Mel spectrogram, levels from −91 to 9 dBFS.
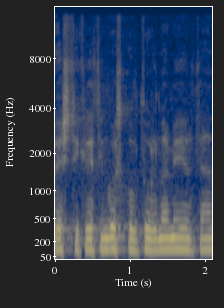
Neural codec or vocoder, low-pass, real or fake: none; 14.4 kHz; real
